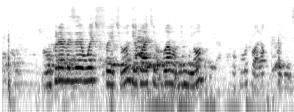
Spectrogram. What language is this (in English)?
Ganda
